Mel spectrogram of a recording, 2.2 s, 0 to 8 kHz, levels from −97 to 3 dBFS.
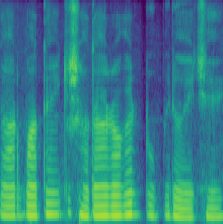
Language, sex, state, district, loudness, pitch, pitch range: Bengali, male, West Bengal, North 24 Parganas, -16 LUFS, 130 Hz, 125-140 Hz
